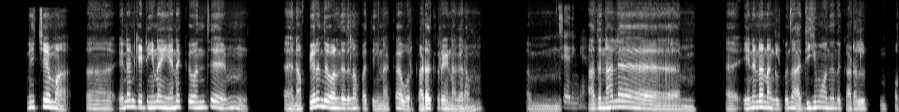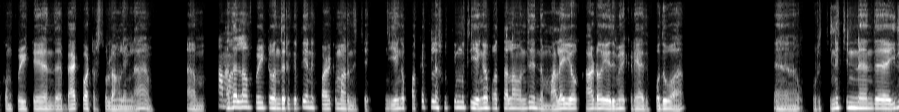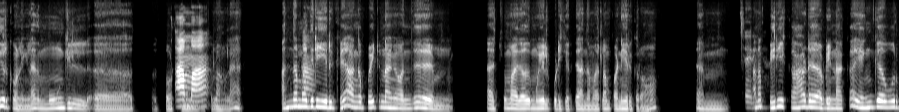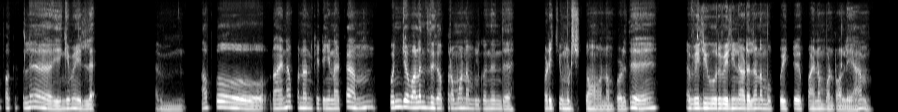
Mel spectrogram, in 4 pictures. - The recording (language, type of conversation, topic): Tamil, podcast, காட்டில் உங்களுக்கு ஏற்பட்ட எந்த அனுபவம் உங்களை மனதார ஆழமாக உலுக்கியது?
- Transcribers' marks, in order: drawn out: "அதனால"; in English: "பேக் வாட்டர்"; other noise; drawn out: "அ"; tapping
